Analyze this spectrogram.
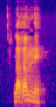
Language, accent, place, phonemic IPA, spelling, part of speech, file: French, France, Lyon, /la ʁam.ne/, la ramener, verb, LL-Q150 (fra)-la ramener.wav
- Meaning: alternative form of se la ramener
